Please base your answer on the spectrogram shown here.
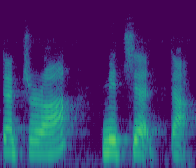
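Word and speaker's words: tatramajjhattatā: So tatra mijeta. Okay, that's the correct pronunciation and correct way of dissetting or dividing words.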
